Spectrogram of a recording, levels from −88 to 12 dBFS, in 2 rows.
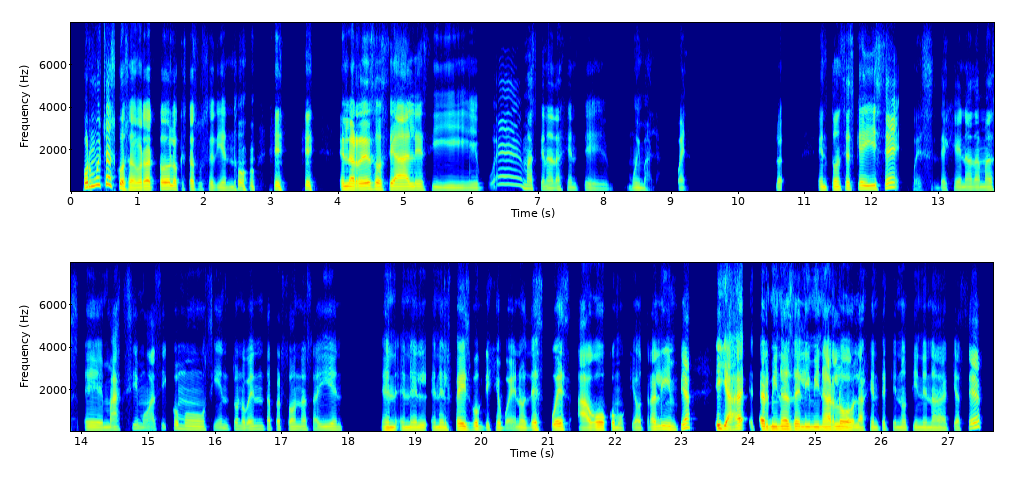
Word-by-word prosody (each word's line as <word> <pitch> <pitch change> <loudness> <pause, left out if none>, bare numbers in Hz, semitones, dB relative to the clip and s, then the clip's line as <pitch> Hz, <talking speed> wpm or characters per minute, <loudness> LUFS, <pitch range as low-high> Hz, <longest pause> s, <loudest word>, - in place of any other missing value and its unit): Por 225 +5 +5
muchas 345 +2 +3
cosas, 115 -5 +3
¿verdad? 130 +4 +3
Todo 150 +2 +4
lo 145 -2 +1
que 125 - -22
está 130 +2 -3
sucediendo 120 -3 -8 1.4
en 135 0 +3
las 130 -1 +8
redes 140 +2 +6
sociales 130 -3 +2
y, 105 -3 -9
bueno, 370 - -18 0.3
más 165 -5 -7
que 75 - -12
nada 65 - -6
gente 95 -4 -16 0.3
muy 105 -1 -10
mala. 95 - -19 0.2
Bueno. - - -12 1.3
Ah - - -9 0.5
entonces, 125 +3 -3
¿qué 155 0 0
hice? 155 +9 +1
Pues, - - -25
dejé 105 +4 -13
nada 120 -1 -8
más, 120 -1 -10
eh, 115 -2 -5
máximo 95 - -8
así - - -14
como 135 -4 -6
190 135 - -10
personas 70 +1 -9
ahí 130 +1 -7
en 120 -2 -11 0.6
en 115 -1 0
en 115 -1 -4
el 110 -2 -3
en 115 0 -4
el 110 -1 -3
Facebook. 135 +2 +2
Dije: 110 -1 -9
"Bueno, 105 +2 -6
después 115 +6 0
hago 115 +2 +2
como 105 -4 -6
que - - -13
otra 125 +1 -3
limpia", 150 +8 +1 0.3
y 165 - +9
ya 155 +1 +7 0.2
terminas 130 0 +6
de 130 - +6
eliminar 125 0 +4
lo 120 -4 +6
la 110 -1 -2
gente 115 -1 -9
que 110 - -13
no 110 0 -6
tiene 115 -1 -7
nada 110 0 -5
que - - -11
hacer - - -2
120 Hz, 145 wpm, -23 LUFS, 110-135 Hz, 1.4 s, y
